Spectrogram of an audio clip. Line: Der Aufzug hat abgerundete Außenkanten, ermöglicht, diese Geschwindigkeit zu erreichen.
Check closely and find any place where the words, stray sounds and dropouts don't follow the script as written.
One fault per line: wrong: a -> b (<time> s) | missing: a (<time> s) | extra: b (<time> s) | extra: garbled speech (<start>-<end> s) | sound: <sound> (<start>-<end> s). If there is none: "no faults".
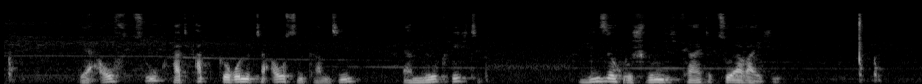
no faults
